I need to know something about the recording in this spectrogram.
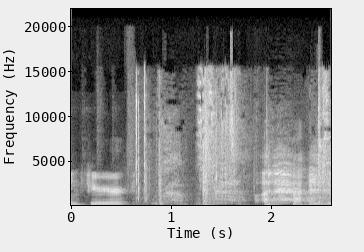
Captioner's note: knife thudding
